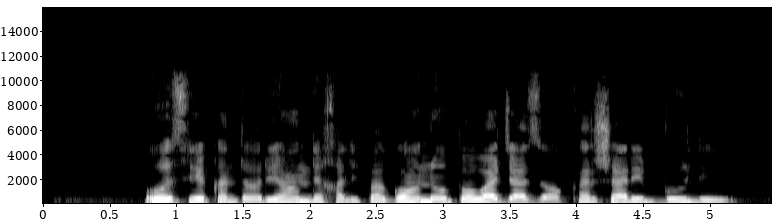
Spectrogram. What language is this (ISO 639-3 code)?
pus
